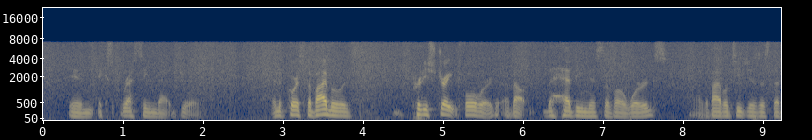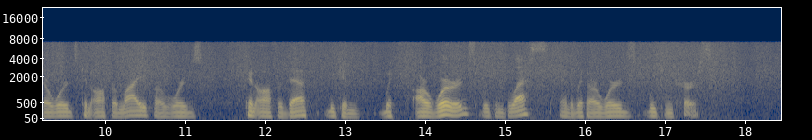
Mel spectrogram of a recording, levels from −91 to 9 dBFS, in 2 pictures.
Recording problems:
high frequencies cut off; noticeable; nothing above 7 kHz
hiss; loud; throughout; 7 dB below the speech

